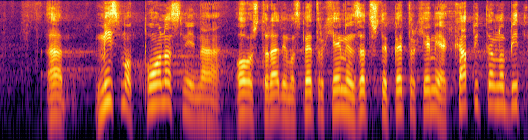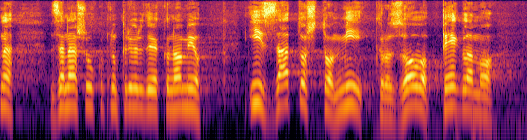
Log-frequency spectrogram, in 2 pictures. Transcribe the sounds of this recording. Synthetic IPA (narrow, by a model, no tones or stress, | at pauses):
miːsmo̞po̞no̞sninao̞ʋoʃt̪o̞ɾaːd̪imospet̪ɾoxeːmijo̞mzat̪o̞ʃt̪o̞je̞pet̪ɾoxemijakapit̪alˠno̞bit̪na | zanaʃuukupnupɾiːʋɾe̞d̪uieko̞no̞miju | izat̪o̞ʃt̪o̞miːkɾo̞zo̞ʋo̞peːɡlˠamo̞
